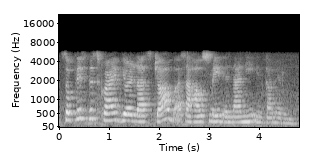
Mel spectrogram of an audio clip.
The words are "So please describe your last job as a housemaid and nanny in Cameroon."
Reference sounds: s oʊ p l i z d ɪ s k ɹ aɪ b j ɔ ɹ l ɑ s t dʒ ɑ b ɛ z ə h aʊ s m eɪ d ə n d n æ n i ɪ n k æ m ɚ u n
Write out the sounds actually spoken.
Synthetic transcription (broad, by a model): s oʊ p l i s d ɪ s k ɹ aɪ b j ɔ ɹ l ɑ s t dʒ ɑ b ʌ s ə h aʊ s m eɪ d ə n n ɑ n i ɪ n k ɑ m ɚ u n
